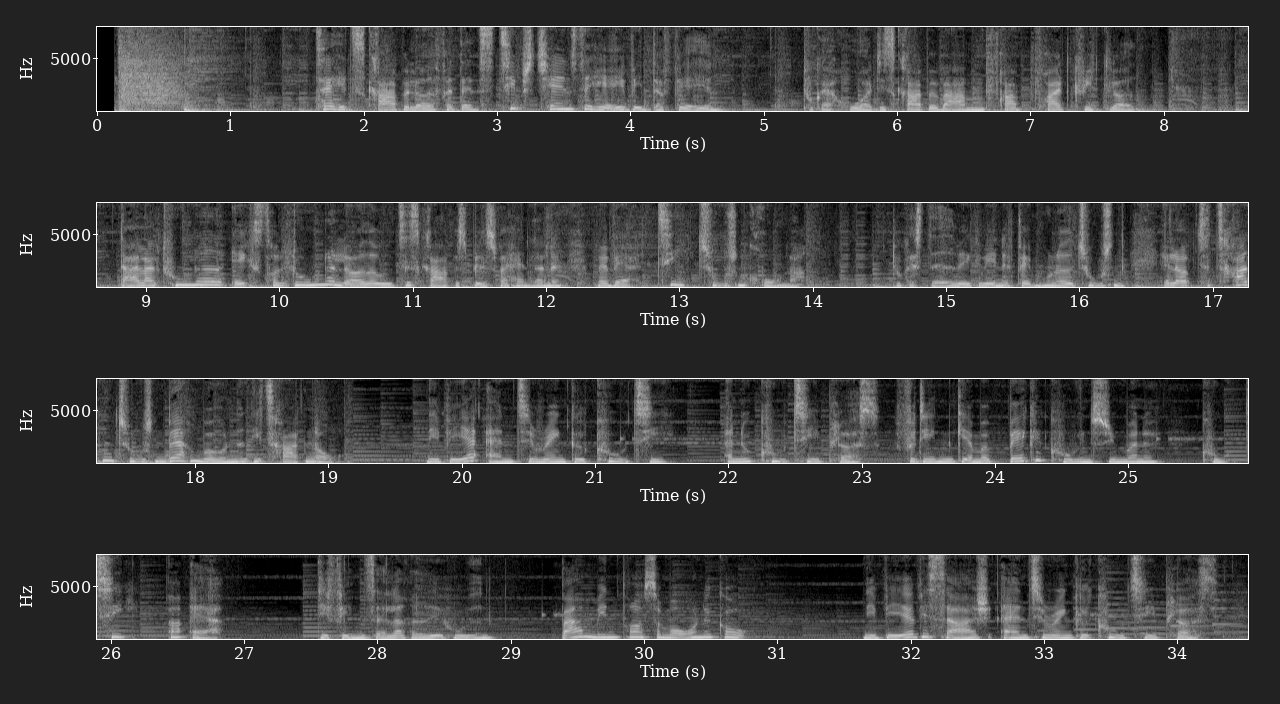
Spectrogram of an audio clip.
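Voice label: Danish; GoLocalise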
